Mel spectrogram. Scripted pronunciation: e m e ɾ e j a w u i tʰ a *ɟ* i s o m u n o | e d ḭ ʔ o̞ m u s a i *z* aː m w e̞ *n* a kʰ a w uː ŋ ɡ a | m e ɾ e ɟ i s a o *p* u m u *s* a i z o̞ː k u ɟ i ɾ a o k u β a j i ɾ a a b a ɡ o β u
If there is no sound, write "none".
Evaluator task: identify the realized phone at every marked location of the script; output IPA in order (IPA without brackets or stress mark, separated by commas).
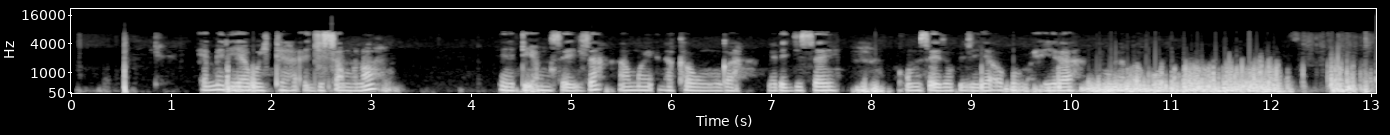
ɟ, z, n, k, s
